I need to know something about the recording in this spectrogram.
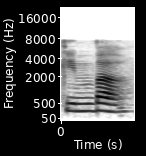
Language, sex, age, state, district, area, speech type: Odia, female, 18-30, Odisha, Balasore, rural, read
